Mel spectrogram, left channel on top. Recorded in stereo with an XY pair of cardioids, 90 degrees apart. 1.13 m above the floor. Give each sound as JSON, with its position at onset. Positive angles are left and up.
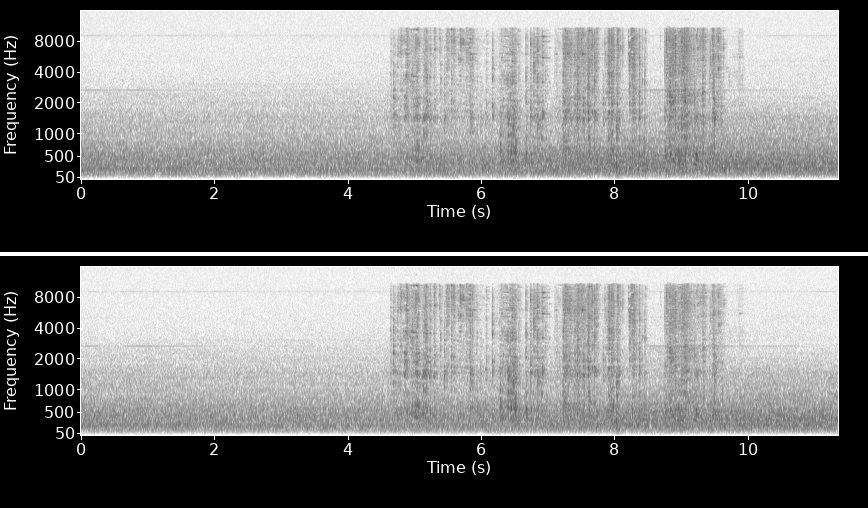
{"t": 4.6, "sound": "keys jangling", "azimuth_deg": -45, "distance_m": 2.5}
